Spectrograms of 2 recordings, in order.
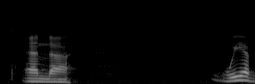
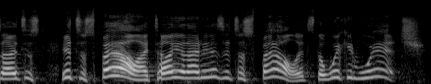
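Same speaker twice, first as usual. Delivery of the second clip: high, loud, fretting voice that slows at the end; panicky scarecrow; 13 semitones higher, 11 dB louder than usual. Retold or imitated. Scarecrow blaming the wicked witch, high and alarmed. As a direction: insist it's a spell in a frightened squeak. Scarecrow frets about a spell.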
